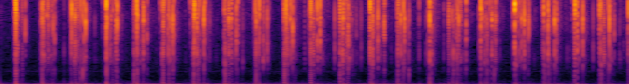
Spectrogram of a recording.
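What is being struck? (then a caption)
Small glass perfume bottle. Long nails tap quickly and unevenly on a small glass perfume bottle cupped in both hands, producing a rapid series of short, bright clicks that stop almost instantly. A steady low hum sits underneath the taps throughout.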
